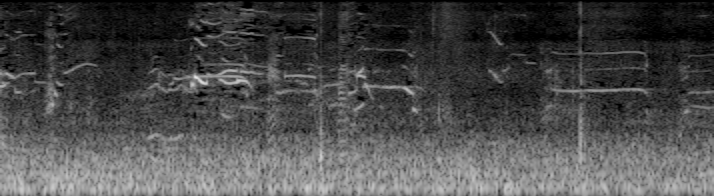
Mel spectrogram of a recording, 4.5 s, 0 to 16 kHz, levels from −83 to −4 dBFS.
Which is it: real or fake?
real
